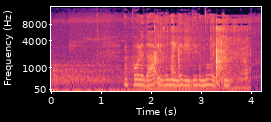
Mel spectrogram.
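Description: A ladle stirring and scraping a thick crab masala in a clay pot, with a light sizzle. A woman's voice comes in over it about halfway through.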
